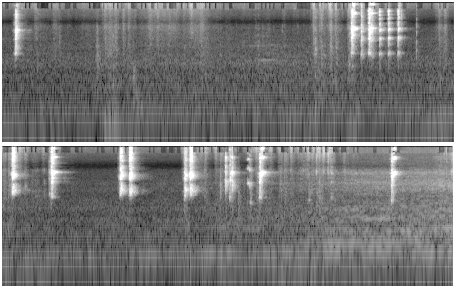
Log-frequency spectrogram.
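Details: Scattered high, pinched chirps from lovebirds at a mini zoo in the morning, given singly at irregular gaps over a low, steady hum.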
